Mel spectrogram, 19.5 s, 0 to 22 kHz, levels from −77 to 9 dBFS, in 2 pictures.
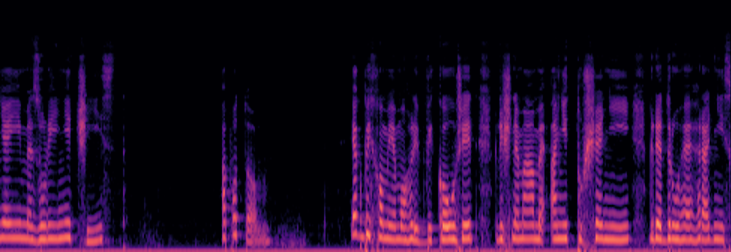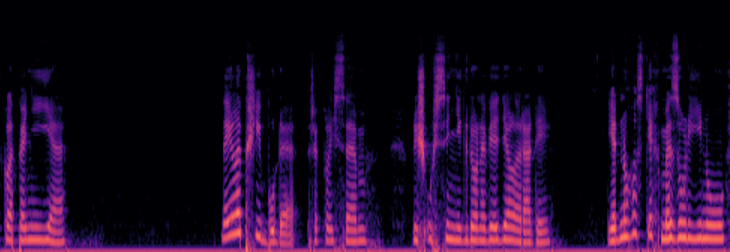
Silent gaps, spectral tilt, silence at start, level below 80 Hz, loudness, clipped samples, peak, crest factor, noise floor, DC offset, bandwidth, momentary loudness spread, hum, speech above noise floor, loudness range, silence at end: none; -6 dB/octave; 0 s; -42 dBFS; -22 LUFS; under 0.1%; -2 dBFS; 20 dB; -62 dBFS; 2%; 11 kHz; 12 LU; none; 41 dB; 8 LU; 0 s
